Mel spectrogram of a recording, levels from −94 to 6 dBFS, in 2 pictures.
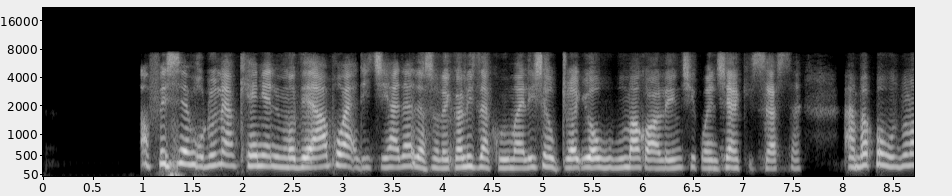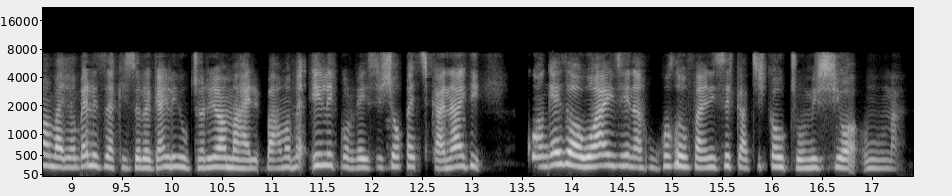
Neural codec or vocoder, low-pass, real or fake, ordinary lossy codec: codec, 16 kHz in and 24 kHz out, 0.4 kbps, LongCat-Audio-Codec, four codebook decoder; 7.2 kHz; fake; AAC, 48 kbps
